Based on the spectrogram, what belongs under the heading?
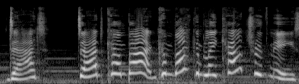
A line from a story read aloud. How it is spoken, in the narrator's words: screamed Mulder, Freudiantly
